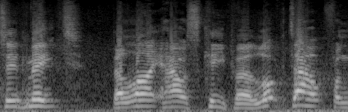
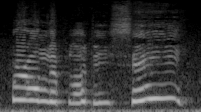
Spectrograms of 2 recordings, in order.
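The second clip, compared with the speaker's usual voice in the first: indignant Linda; 14 semitones higher than usual. Acted.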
